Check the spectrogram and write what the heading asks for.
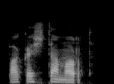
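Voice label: "пакӧсьта морт", Komi, male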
